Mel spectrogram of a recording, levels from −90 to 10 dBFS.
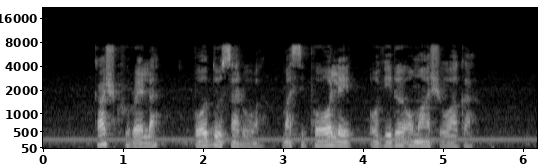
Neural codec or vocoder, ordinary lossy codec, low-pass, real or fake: none; Opus, 64 kbps; 7.2 kHz; real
